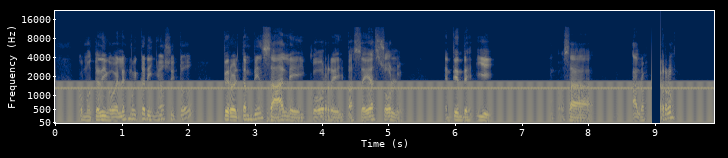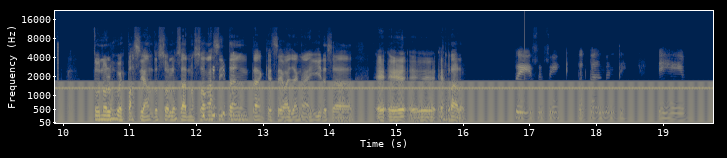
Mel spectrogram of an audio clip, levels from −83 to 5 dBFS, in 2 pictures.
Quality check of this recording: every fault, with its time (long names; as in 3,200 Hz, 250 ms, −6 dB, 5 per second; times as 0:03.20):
mains buzz 60 Hz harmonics 27 −27 dBFS
whistle 1,300 Hz −28 dBFS
0:08.95–0:09.09: drop-out 136 ms
0:16.93: click −9 dBFS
